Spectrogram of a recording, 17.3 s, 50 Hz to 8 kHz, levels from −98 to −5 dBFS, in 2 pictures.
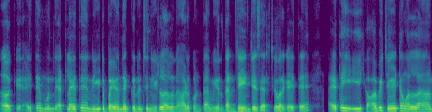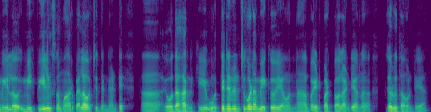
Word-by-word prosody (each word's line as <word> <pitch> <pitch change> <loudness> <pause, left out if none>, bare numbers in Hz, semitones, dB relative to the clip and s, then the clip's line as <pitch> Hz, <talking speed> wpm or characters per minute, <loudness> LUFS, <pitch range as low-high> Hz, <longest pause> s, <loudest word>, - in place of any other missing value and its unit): Okay. 130 0 -4 0.2
అయితే 120 +8 -4 0.2
ముందు 155 0 -2
ఎట్లైతే 155 +5 +1 0.2
నీటి 150 +3 +3
భయం 140 +2 +5
దగ్గర 145 0 +1
నుంచి 145 +2 -3
నీళ్ళలోనే 140 0 +2
ఆడుకుంటా, 130 +2 -4 0.2
మీరు 125 -1 -3
దాన్ని 120 0 -1
జయించేశారు 125 -4 +3
చివరికైతే. 115 -2 0 0.6
అయితే, 160 +4 +2 0.3
ఈ - - +6 0.2
హాబీ 170 +8 +2
చేయటం 170 +2 +5
వల్ల, 150 -2 +4 0.3
మీలో 130 -1 0 0.2
మీ 125 - -2
ఫీలింగ్స్‌లో 160 +3 +1
మార్పు 135 +2 -6
ఎలా 140 +1 +4
వచ్చిద్దండి? 125 -2 -13
అంటే, 140 +7 -8 0.5
ఆహ్, 115 -2 -8 0.3
ఉదాహరణకి 125 -1 -1 0.2
ఒత్తిడి 150 +6 +2
నుంచి 150 0 -4
కూడా, 155 0 +5
మీకు 140 0 -1 0.2
ఏమన్నా 120 -1 -10 0.2
బయటపడటం 120 +1 -5
అలాంటివి 110 0 -4
ఏమన్నా, 110 -1 -11 0.5
జరుగుతా 120 +3 +1
ఉంటాయా? 120 +4 -13
130 Hz, 130 wpm, -28 LUFS, 120-150 Hz, 0.6 s, ఈ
